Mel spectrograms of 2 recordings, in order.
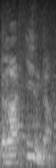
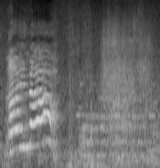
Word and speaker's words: Raina: On dit Raina, avec l'accent tonique sur le i. Raina!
